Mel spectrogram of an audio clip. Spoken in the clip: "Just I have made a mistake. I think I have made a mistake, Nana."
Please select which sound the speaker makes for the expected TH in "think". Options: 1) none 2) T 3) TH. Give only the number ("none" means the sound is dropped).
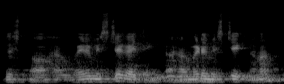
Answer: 2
